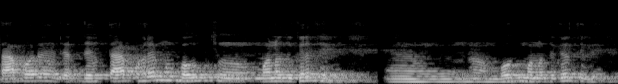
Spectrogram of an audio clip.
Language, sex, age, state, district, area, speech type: Odia, male, 18-30, Odisha, Khordha, rural, spontaneous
